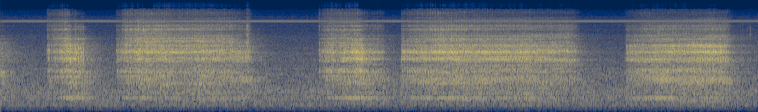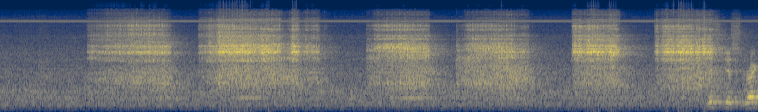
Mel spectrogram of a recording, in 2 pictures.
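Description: Wood lathe spindle turning on a segmented baby rattle: a steady, close scraping and rasping of the tool against spinning wood, coming in repeated passes a second or two long with short pauses between them.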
